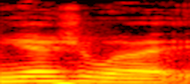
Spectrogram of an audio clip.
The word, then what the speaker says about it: Yeshua: And Yeshua is the original Aramaic pronunciation of Jesus' name.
